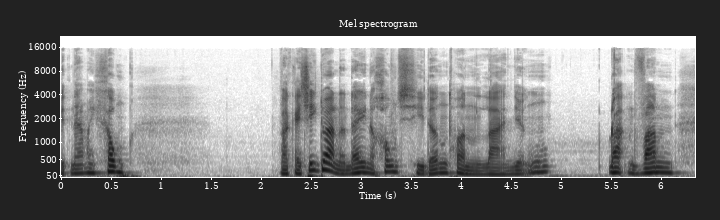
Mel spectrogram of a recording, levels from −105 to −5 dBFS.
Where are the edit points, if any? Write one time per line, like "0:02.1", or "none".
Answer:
0:02.1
